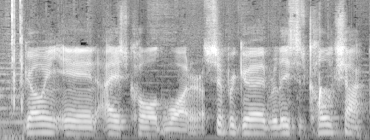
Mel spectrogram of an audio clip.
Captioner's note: none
